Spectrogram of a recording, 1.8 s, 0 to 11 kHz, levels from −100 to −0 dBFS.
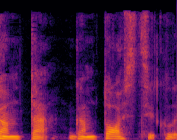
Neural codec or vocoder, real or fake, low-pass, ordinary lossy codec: vocoder, 24 kHz, 100 mel bands, Vocos; fake; 9.9 kHz; AAC, 48 kbps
